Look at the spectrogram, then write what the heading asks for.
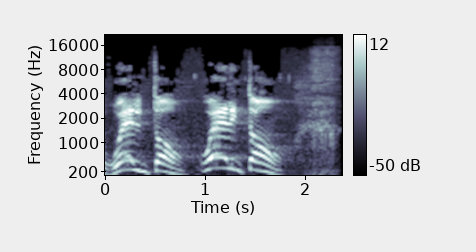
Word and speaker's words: Ueilton: My favourite, there's a Wellington out there, which is spelt Ueilton. Totally phonetically, the way they say it. Wellington.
